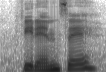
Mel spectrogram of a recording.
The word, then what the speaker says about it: Firenze: Firenze. Is that how you say it? – Firenze.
